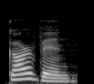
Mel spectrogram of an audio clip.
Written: garvin

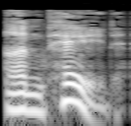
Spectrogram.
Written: unpaid

